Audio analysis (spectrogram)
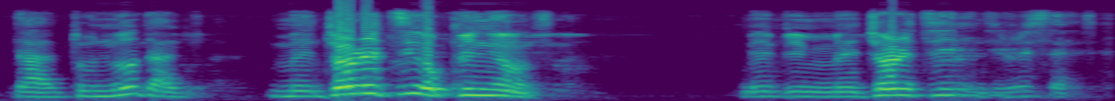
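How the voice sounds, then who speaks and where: A man's voice: a little high, darkish tone. A man with a Nigerian accent speaking formally and emphatically as a guest commentator on a radio panel. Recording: distant, dull, muffled broadcast audio.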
